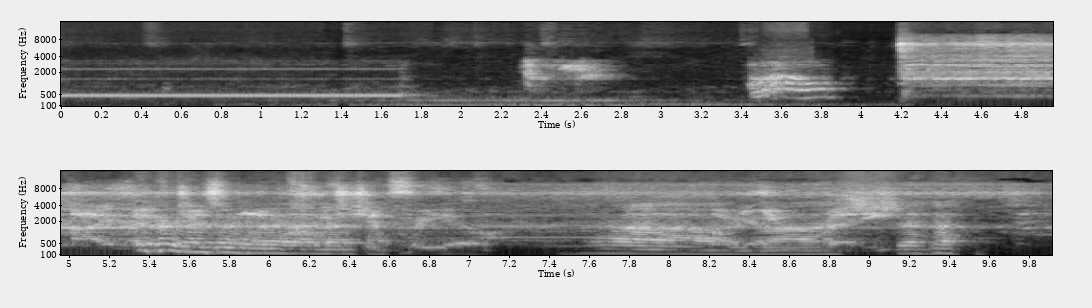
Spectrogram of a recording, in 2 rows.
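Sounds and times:
telephone dial tone: 0.0 - 1.7
phone line noise: 0.0 - 2.9
speech: 3.4 - 3.8, 5.4 - 9.6
laughter: 5.1 - 6.7.

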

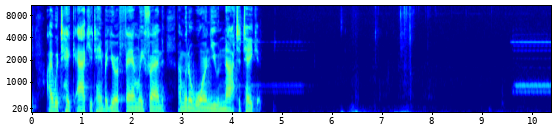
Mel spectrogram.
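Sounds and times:
speech: 0.1 - 4.6
telephone ringing with a steady electronic tone: 4.1 - 5.6, 9.6 - 10.3.

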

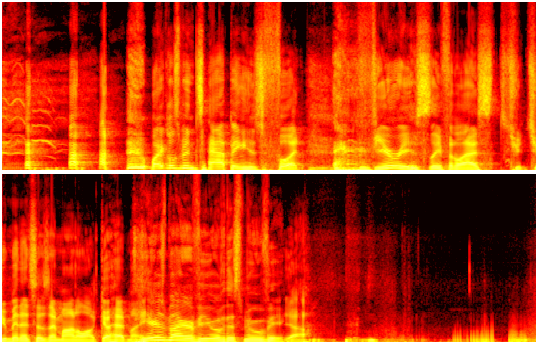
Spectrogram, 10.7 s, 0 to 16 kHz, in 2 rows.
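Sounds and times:
speech: 0.7 - 9.1
man's fart blown into a microphone through track pants: 8.8 - 10.6.

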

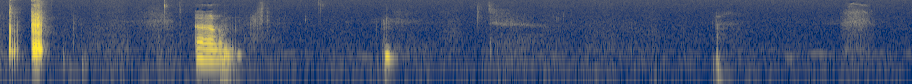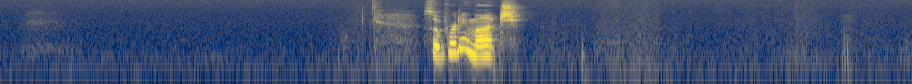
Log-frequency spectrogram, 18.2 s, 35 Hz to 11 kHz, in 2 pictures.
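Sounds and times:
short buzzy fart noises: 0.0 - 0.6
speech: 2.0 - 2.6, 3.8 - 4.0, 13.5 - 14.4.

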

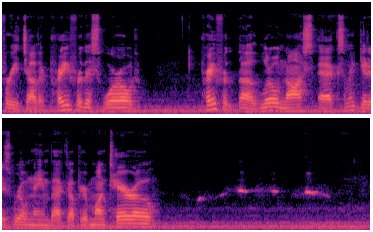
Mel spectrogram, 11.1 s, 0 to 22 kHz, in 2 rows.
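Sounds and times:
speech: 0.0 - 2.2, 3.0 - 7.9
low hum: 0.0 - 11.0
feeble breathy attempt at whistling: 8.4 - 11.0.

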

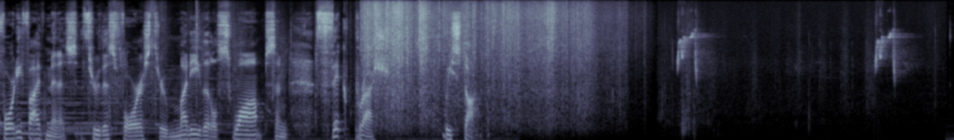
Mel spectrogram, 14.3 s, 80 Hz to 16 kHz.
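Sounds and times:
speech: 0.0 - 6.0, 6.6 - 7.4
loud rustle: 5.4 - 9.8
Acadian flycatcher calling at a breeding site in forest: 10.1 - 10.8, 13.1 - 13.8.

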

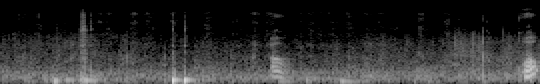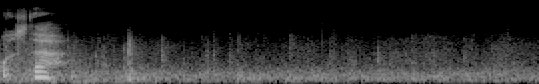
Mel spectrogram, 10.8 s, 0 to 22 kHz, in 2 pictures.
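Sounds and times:
damp rainbow-colored paper pieces stuck onto a papier-mache bowl: 0.0 - 5.0
speech: 2.7 - 3.0, 5.2 - 6.1.

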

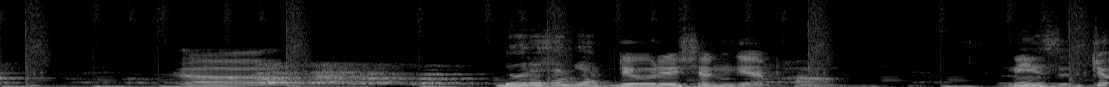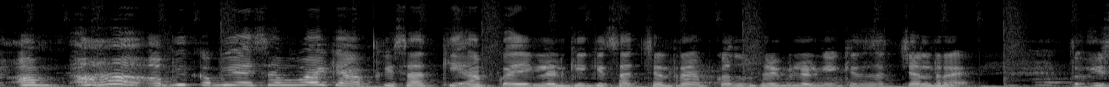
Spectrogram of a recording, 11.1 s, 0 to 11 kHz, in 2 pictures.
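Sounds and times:
dog barking in sharp loud yaps: 0.0 - 2.5, 8.8 - 11.0
speech: 0.9 - 1.3, 2.5 - 4.3, 5.0 - 11.0.

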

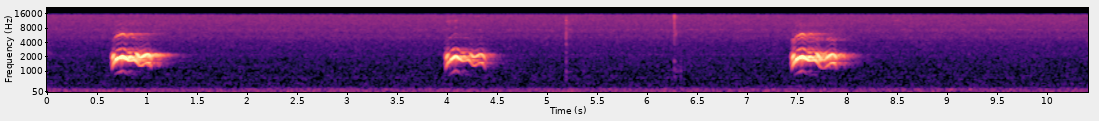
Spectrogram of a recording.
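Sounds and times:
Pinyon Jay nasal wavering mewing calls: 0.6 - 1.3, 4.0 - 4.6, 7.4 - 8.2.

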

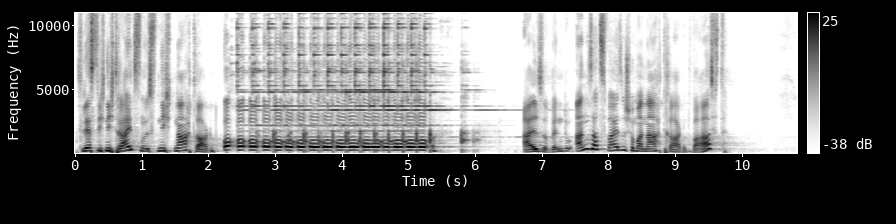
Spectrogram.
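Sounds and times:
speech: 0.0 - 5.6, 6.8 - 9.9
bell being struck: 2.3 - 8.4.

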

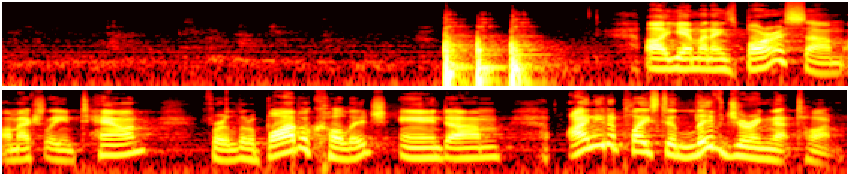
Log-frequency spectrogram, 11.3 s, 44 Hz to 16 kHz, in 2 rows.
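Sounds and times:
knocking on a door: 3.0 - 3.7
speech: 4.3 - 11.2.

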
